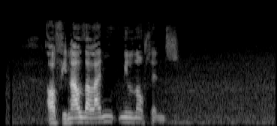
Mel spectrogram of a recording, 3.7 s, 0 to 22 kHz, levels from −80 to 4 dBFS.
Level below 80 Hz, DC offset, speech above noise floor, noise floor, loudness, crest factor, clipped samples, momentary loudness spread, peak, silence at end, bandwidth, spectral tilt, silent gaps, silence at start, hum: -76 dBFS; under 0.1%; 29 dB; -53 dBFS; -23 LUFS; 24 dB; under 0.1%; 22 LU; -4 dBFS; 1.35 s; 11.5 kHz; -4 dB/octave; none; 0.65 s; none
